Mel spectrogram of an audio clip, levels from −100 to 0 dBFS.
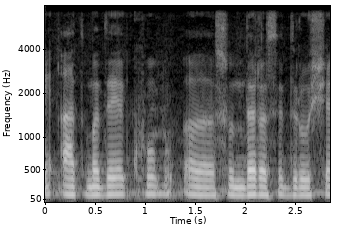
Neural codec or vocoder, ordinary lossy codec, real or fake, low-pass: codec, 16 kHz, 8 kbps, FreqCodec, larger model; none; fake; 7.2 kHz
